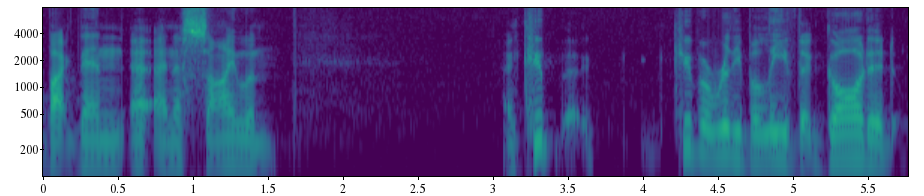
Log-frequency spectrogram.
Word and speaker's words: Cowper: I opened my sermon last Sunday morning, didn't I, by quoting a few verses from William Cowper's great hymn, "God Moves in a Mysterious Way." And it is Cowper, by the way, not Cowper.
